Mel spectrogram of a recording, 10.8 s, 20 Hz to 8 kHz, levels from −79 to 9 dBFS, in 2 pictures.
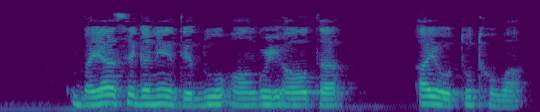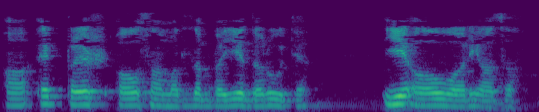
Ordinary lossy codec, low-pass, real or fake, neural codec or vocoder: MP3, 24 kbps; 7.2 kHz; real; none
